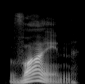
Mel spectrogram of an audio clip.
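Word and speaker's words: Wein: In German, W always sounds like V. Here are two examples. Vine, which means wine, and vas, which means what?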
